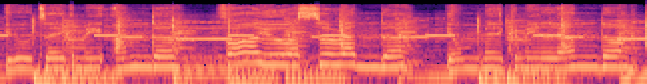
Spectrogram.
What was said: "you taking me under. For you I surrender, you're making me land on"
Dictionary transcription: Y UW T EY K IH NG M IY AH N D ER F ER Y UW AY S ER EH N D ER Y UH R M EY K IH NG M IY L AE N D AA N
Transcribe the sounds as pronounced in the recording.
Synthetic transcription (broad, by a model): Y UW T EY IH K M IY AH N D ER F ER Y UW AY S ER EH N D ER Y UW L M EY IH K M IY L AE N D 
